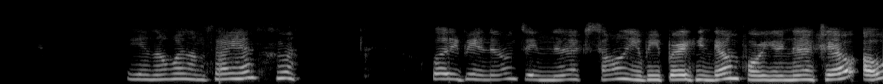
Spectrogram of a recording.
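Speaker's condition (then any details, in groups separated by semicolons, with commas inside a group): Cerebellar ataxia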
